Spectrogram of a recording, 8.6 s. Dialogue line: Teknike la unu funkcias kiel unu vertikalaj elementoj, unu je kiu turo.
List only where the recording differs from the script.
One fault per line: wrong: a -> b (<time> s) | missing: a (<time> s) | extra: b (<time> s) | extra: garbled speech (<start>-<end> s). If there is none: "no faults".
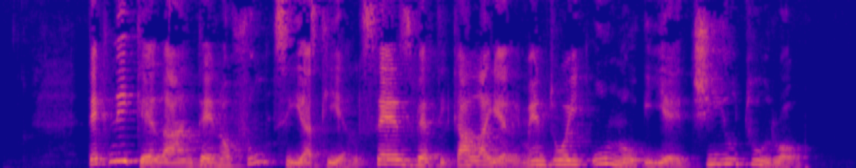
wrong: unu -> anteno (1.8 s)
wrong: unu -> ses (3.7 s)
wrong: kiu -> ĉiu (7.0 s)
